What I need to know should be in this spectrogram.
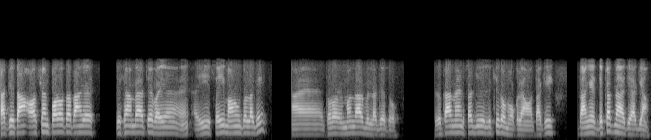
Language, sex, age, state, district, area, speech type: Sindhi, male, 45-60, Gujarat, Kutch, urban, conversation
